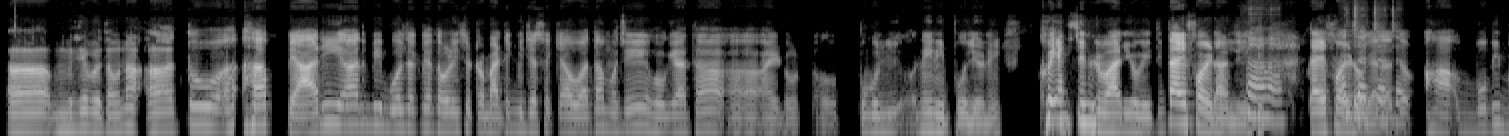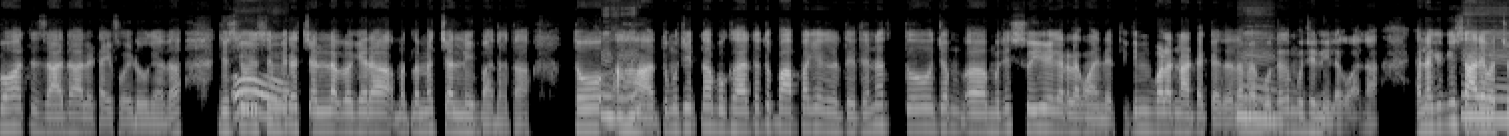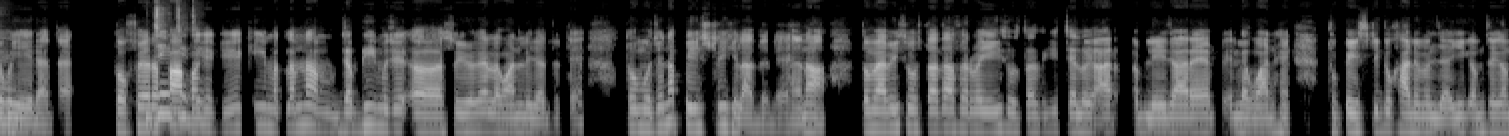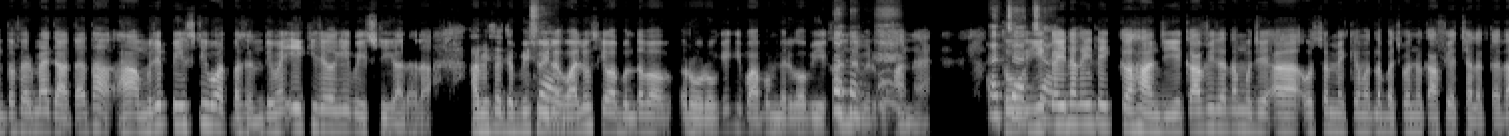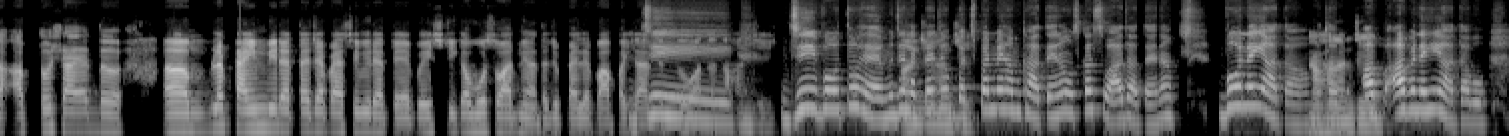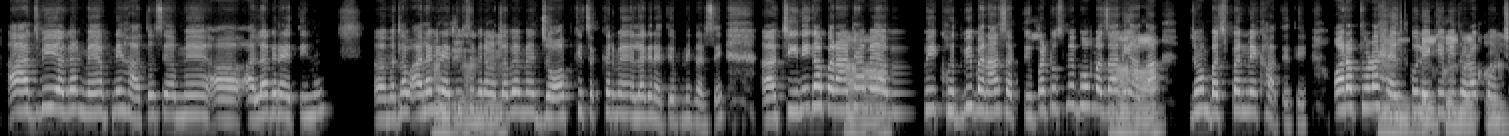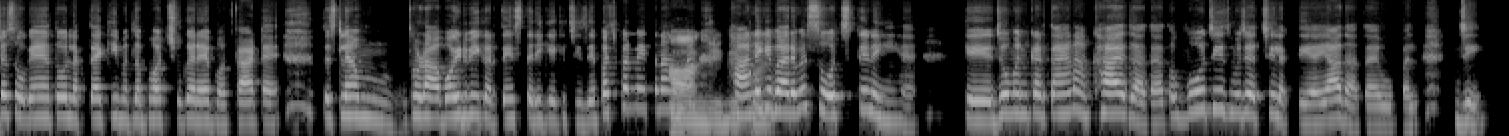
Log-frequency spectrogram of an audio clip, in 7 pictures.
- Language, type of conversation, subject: Hindi, unstructured, आपकी सबसे प्यारी बचपन की याद कौन-सी है?
- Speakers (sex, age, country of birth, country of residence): female, 25-29, India, India; male, 18-19, India, India
- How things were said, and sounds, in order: laughing while speaking: "अ, हाँ"; in English: "ट्रॉमेटिक"; in English: "आई डोंट नो"; chuckle; in English: "लाइक"; in English: "टाइम"; in English: "जॉब"; in English: "बट"; tapping; in English: "हेल्थ"; in English: "कॉन्शियस"; in English: "शुगर"; in English: "अवॉइड"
